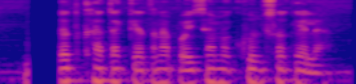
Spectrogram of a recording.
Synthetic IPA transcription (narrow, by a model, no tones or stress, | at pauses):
bɔtɔt̪kʰat̪aket̪ɔnapɔjsamekʰulsɔkela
